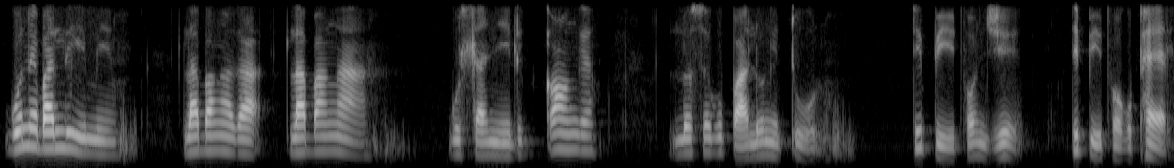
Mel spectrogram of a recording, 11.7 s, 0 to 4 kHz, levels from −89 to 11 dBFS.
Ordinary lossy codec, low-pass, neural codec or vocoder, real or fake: none; 3.6 kHz; none; real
